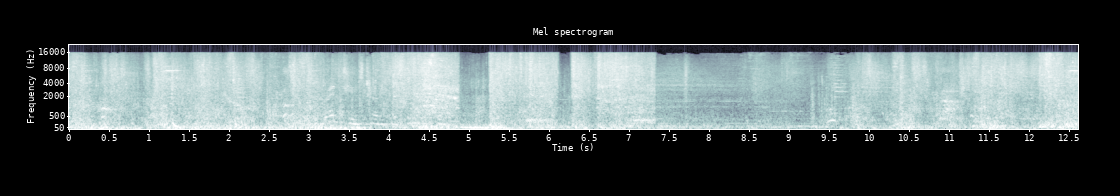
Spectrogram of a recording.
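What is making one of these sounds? Fantasy combat effects crackle, clash and burst rapidly.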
